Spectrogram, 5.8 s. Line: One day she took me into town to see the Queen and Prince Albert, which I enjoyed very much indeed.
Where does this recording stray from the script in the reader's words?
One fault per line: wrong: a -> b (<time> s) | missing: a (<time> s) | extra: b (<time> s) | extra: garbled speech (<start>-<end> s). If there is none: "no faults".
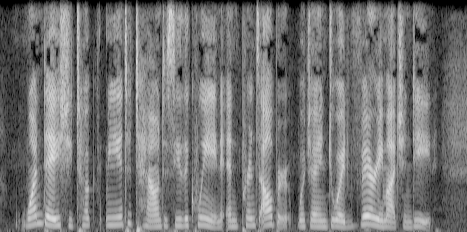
no faults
